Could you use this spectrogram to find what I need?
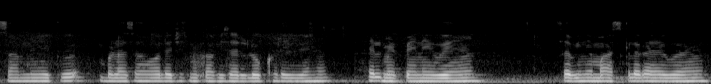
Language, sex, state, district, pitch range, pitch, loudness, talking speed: Hindi, male, Jharkhand, Sahebganj, 150-155 Hz, 155 Hz, -19 LUFS, 195 wpm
